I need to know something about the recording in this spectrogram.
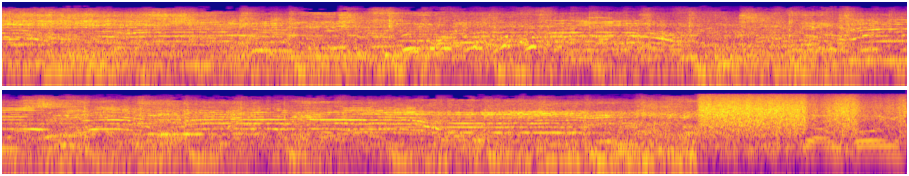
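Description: Cheerful music plays loudly over loudspeakers.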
